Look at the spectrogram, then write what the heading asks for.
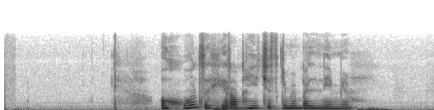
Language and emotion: Russian, neutral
